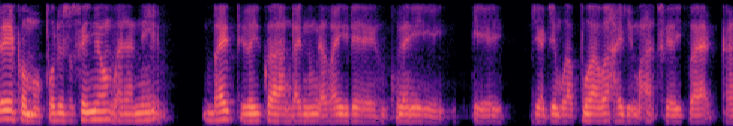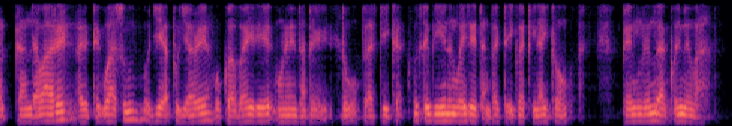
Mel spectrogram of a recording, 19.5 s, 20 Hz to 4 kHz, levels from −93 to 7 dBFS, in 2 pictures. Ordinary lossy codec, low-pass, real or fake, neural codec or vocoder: none; 3.6 kHz; fake; codec, 16 kHz in and 24 kHz out, 1.1 kbps, FireRedTTS-2 codec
